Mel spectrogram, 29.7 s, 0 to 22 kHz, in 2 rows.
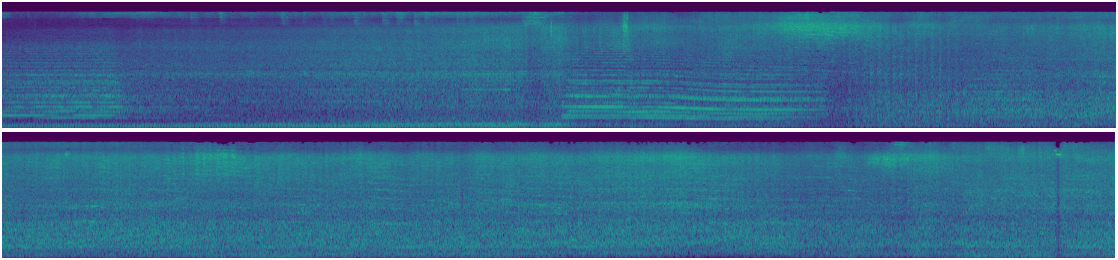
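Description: Intermodal freight train's diesel locomotives sounding the horn, a short blast at the start and a longer one about 7 to 11 seconds in whose pitch drops as the lead unit passes, over the low rumble of the engines. Then the steady rumble and clatter of trailer and double-stack cars rolling by.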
